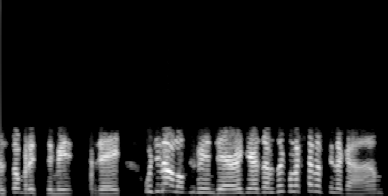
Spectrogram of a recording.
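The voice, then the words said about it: Strong Derry Northern Irish accent. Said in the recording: “I'm very proud of my Derry accent. and it's getting stronger as you get older”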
